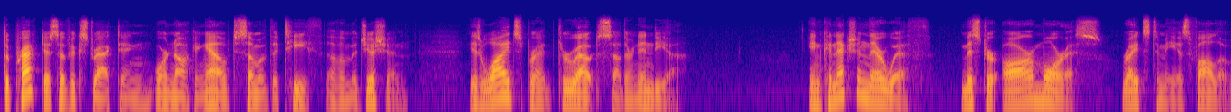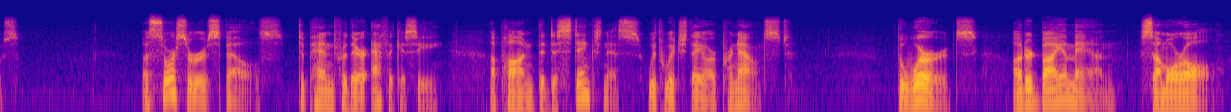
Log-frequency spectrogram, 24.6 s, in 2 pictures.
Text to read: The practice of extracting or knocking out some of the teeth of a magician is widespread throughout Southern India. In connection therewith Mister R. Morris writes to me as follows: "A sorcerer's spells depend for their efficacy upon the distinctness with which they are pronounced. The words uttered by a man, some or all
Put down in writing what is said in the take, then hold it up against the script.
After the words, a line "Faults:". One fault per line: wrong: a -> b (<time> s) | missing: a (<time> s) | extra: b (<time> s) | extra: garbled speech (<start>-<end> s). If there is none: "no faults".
The practice of extracting or knocking out some of the teeth of a magician is widespread throughout Southern India. In connection therewith Mister R. Morris writes to me as follows: "A sorcerer's spells depend for their efficacy upon the distinctness with which they are pronounced. The words uttered by a man, some or all
Faults:
no faults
